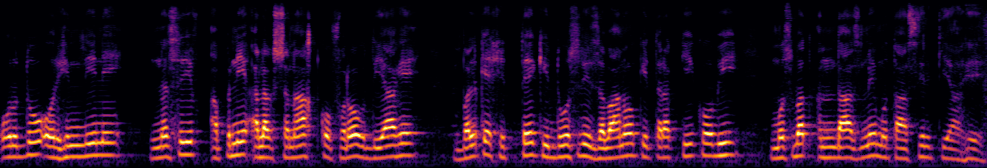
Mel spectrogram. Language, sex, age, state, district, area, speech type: Urdu, male, 18-30, Uttar Pradesh, Saharanpur, urban, spontaneous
